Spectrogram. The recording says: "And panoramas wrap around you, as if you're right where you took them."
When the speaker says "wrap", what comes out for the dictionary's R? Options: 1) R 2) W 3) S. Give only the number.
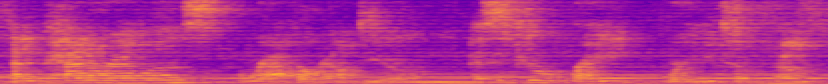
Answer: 1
